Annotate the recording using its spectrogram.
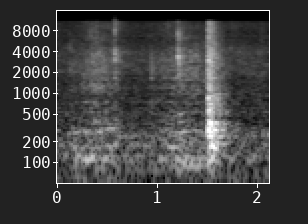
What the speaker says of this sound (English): Those rollers should fall into your drawer slide.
